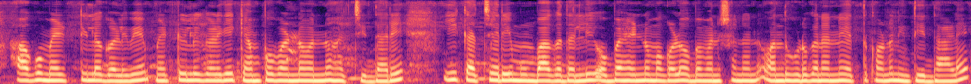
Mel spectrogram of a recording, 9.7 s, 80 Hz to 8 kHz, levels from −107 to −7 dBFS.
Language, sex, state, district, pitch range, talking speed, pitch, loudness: Kannada, male, Karnataka, Dharwad, 205-225 Hz, 115 wpm, 215 Hz, -14 LUFS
